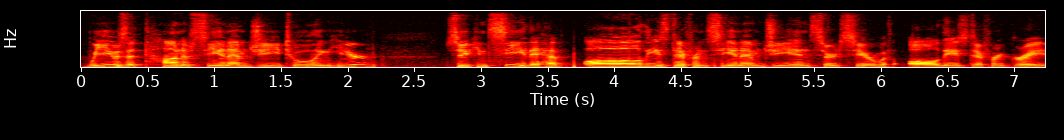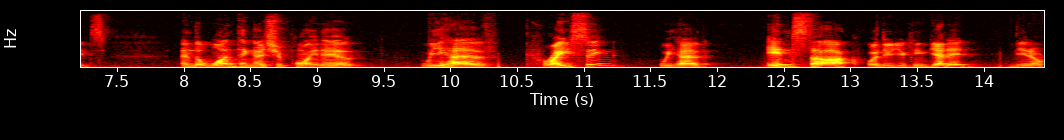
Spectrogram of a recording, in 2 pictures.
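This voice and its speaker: A man in his thirties hosting a casual, animated shop talk and walking through a website, recorded in a large machine shop. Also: mid-range voice. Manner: animated, gestures broadly while talking. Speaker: show host. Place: machine shop floor, large indoor space.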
